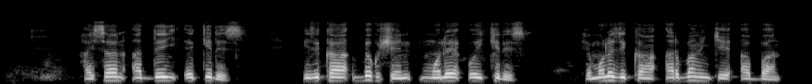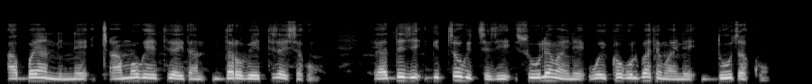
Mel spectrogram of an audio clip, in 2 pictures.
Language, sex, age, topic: Gamo, male, 25-35, government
